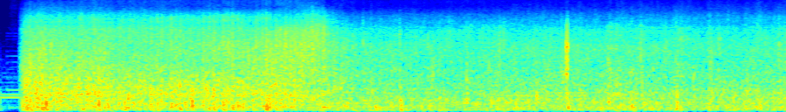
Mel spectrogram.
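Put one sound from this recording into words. Footsteps thud on paving.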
